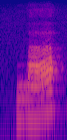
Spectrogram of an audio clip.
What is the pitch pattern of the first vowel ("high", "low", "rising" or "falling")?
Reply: rising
